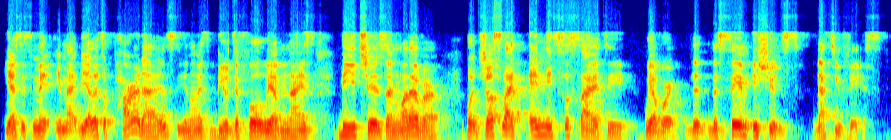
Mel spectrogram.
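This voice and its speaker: A young adult Jamaican man, a lawyer appearing as a guest, talks about his path in a casual interview with a Jamaican accent. He is earnest and a little cheeky, speaking at normal speed in a medium pitch with hardly any pauses.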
